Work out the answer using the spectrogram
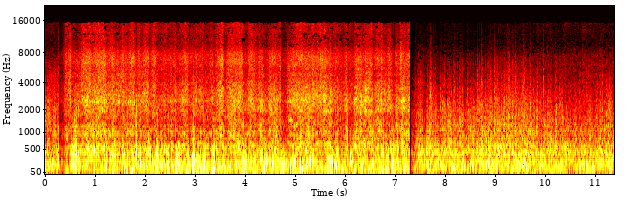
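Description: Passenger express train running at speed, a steady rush of train and wind noise with heavy wind buffeting on the microphone. About seven seconds in it cuts off briefly, and then runs on with less hiss.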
